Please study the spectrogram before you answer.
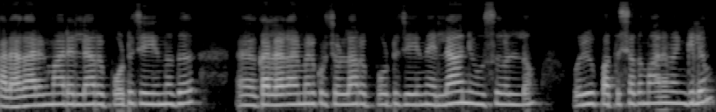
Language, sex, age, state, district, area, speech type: Malayalam, female, 30-45, Kerala, Thiruvananthapuram, rural, spontaneous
